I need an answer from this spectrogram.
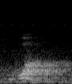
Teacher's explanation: तो व का उच्चारण स्थान है दंतोष्ठ, व, दंतोष्ठ, ठीक है।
